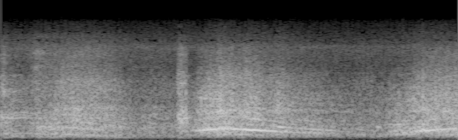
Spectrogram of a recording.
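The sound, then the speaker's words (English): The cold new engine of a convertible, started by a parking lot attendant, catches with a short burst near the start, then revs hard, its pitch rising and falling in loud, sustained surges. “That's a new motor and it's cold. You needn't race it like that.”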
